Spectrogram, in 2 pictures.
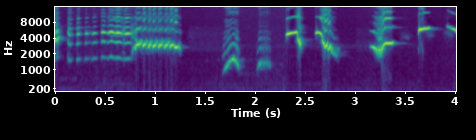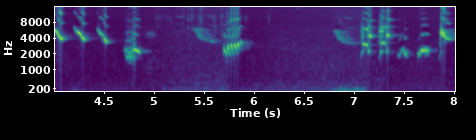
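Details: Asian pied starling song used to prompt other starlings to answer and sing: loud varied whistles, rapid buzzy trills, sharp rising and falling notes and chattering bursts with short pauses, a faint low hum and a brief thump in the background.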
